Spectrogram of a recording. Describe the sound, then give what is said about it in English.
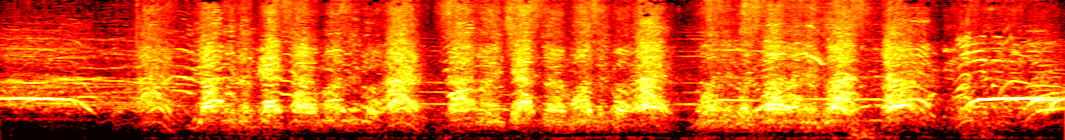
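A large crowd at a street performance by a Russian rapper, who performed on top of a car, chants loudly in rhythmic, repeated bursts of shouted voices, the group yelling together in a steady pulse that carries through the whole stretch with brief pauses between phrases. “What do you think the crowd is chanting there?”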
